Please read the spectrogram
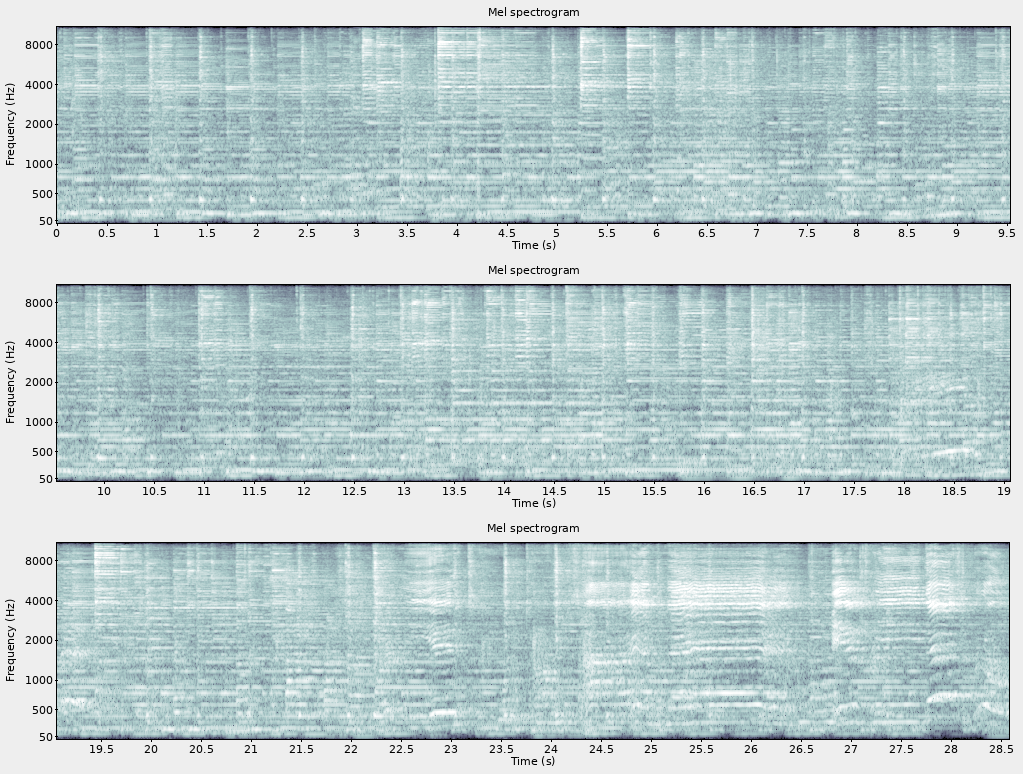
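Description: Bluegrass band playing: banjo, acoustic guitar, mandolin and upright bass, over a steady, pulsing bass line.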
